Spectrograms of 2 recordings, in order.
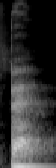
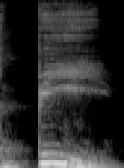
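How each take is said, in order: First: The vowel is a short 'eh' sound. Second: The vowel is a long 'ee' sound. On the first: The speaker calls it right. "It's be" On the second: The speaker calls it wrong. "If you're seeing number two as b, it's wrong"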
